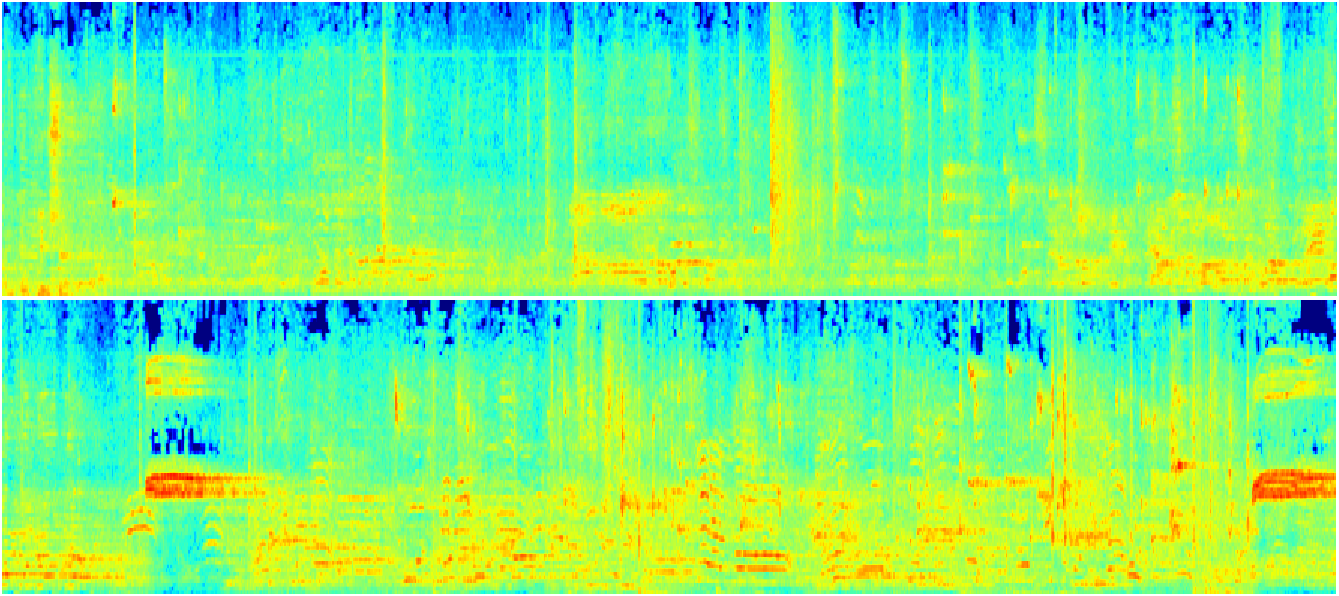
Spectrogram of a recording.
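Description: Spectators chatter and cheer nearby.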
